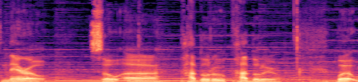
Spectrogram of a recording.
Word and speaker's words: Nero: know how to pronounce that name apparently it's pronounced narrow so uh Pablo Pablo but what I was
